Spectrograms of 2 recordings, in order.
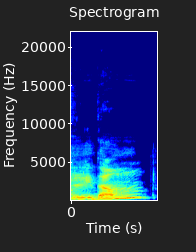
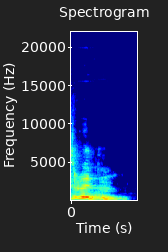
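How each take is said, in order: First: A vowel is sounded before the final m. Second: The final m is syllabic with no vowel. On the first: The speaker calls it wrong. "It is not rhythm" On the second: The speaker calls it right. "it's rhythm"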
